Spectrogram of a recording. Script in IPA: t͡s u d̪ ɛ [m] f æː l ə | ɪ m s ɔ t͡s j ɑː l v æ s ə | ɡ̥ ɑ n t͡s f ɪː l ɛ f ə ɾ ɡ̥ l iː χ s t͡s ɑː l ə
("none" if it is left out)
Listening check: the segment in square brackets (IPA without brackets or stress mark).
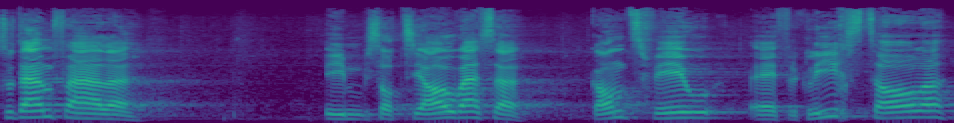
m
